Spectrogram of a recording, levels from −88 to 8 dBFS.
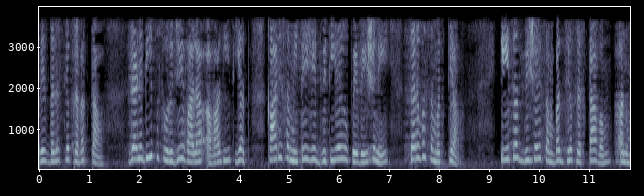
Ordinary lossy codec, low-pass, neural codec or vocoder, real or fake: AAC, 16 kbps; 3.6 kHz; none; real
